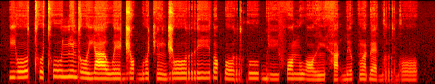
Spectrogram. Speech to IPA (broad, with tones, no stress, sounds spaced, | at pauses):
j oː˨˦ tʰ ʊ˨ tʰ uː˦ ɲ ĩ˦ d oː˨ j aː˨ w e˨ d͡ʒ ɔ˦˨ ɡ͡b ʊ˦˨ t͡ʃ ĩ˨ d͡ʒ oː˦ r iː˦ ɗ ɔ˦ k͡p oː˨ r k uː˦ ɡ͡b iː˨ f ɔ˦ n w ɔ˨ ɣ ĩ˨ h a˨ ɡ͡b e˦ kʷ ã˦ ɗ ɛ˨ ɡ ʊ˨ r ɡ oː˦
